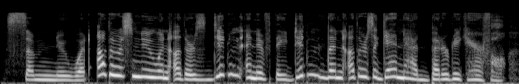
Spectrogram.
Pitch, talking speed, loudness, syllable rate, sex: 285 Hz, 220 wpm, -14 LUFS, 5.6 syllables/s, female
